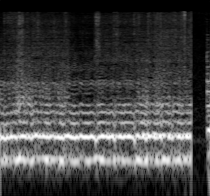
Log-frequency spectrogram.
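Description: Honeybee buzzing: a steady, slightly wavering hum that cuts off abruptly near the end.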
